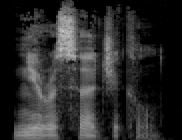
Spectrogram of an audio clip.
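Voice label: "neurosurgical", British English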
